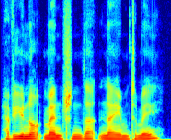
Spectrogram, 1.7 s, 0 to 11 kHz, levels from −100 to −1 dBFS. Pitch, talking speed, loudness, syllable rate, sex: 130 Hz, 280 wpm, -15 LUFS, 6.5 syllables/s, male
